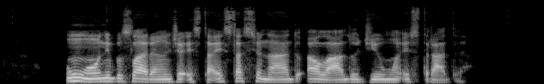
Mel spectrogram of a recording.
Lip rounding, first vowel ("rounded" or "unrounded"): rounded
